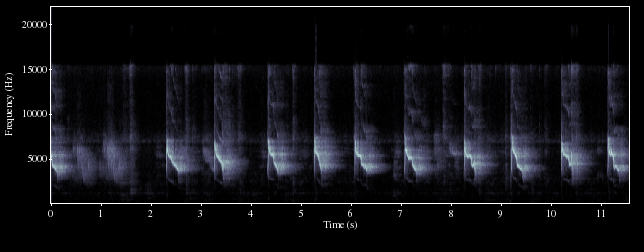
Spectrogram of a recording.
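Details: Hill prinia calling a rival, a recording used as a lure: a steady series of bright, high notes that drop sharply in pitch, repeated about once a second after a few softer opening notes.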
